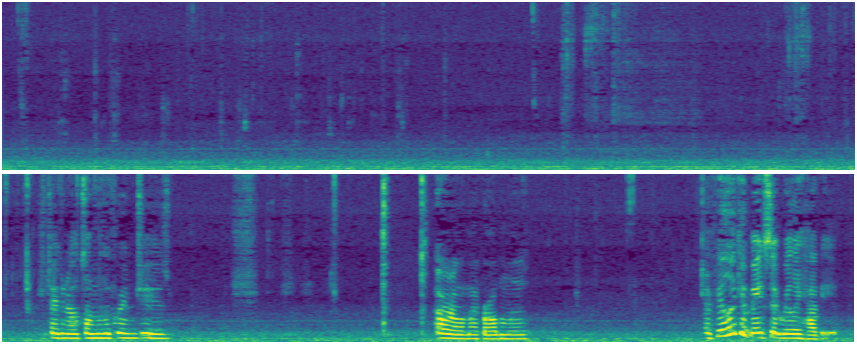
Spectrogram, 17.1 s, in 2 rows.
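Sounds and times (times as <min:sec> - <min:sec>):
person chewing food: 0:00.0 - 0:06.4, 0:07.7 - 0:09.0
low background hum: 0:00.0 - 0:17.0.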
